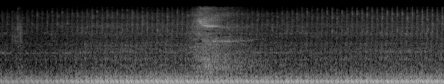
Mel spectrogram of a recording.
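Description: Mercedes-Benz Vario 814D's four-cylinder turbo diesel idling steadily, heard from inside the coach's passenger saloon, with a brief hiss about two seconds in.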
